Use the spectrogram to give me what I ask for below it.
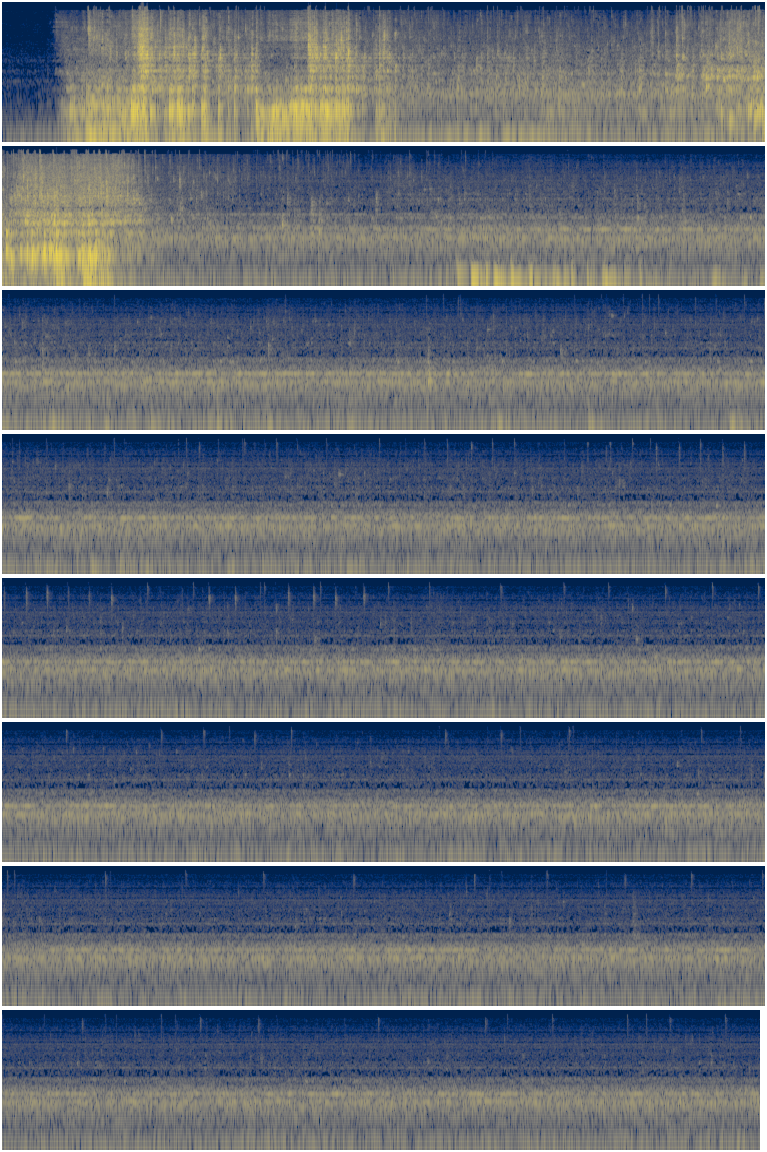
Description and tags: Shower Water Running Drip Toilet
drip, running, shower, toilet, water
